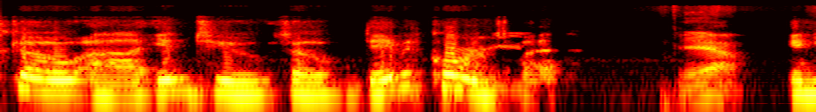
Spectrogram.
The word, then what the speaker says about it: Corenswet: uh into so David Corn Smith yeah and you you kind of need to pronounce the e in corn sweat because if not is David Corn sweat and corn sweat sounds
